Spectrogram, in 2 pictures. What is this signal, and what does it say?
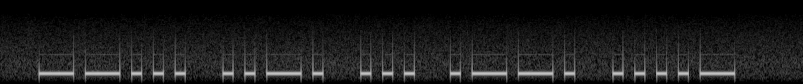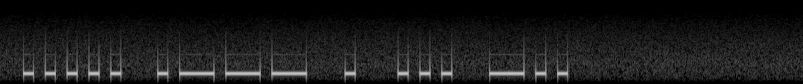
Morse code, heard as a keyed tone, hand-sent with a paddle, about 11 wpm, 510 Hz. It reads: 7FSP4 5JESD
